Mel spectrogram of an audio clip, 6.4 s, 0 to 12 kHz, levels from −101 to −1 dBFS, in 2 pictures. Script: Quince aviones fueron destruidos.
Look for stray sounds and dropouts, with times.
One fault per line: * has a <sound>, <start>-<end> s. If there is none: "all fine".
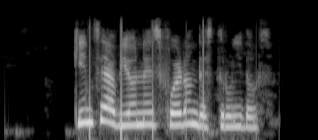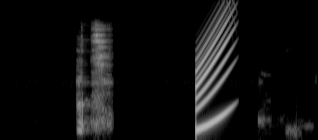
* has a sneeze, 3.9-4.3 s
* has a chirp, 5.1-5.6 s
